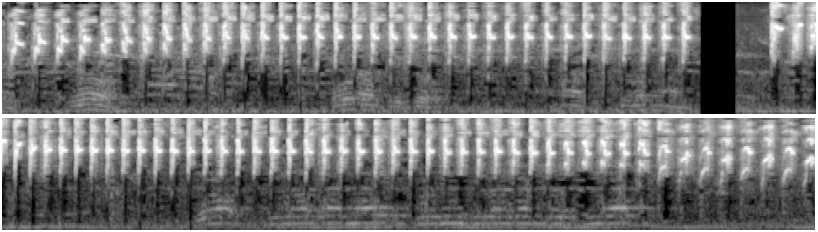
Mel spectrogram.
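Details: Many lovebirds singing in the vigorous gacor style. Dense, shrill, rapidly pulsed chirping runs on continuously, stops briefly midway, then resumes just as fast and loud, over soft lower sounds in the background.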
